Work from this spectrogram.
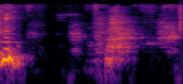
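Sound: dog barking and whimpering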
